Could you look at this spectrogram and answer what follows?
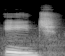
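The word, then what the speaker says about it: edge: आएगा तो वहां पर जी ई को ज पढ़ते हैं। जैसे कि एज एज तो यहां पर ई जो है ना ये जी ई लास्ट में रहेगा लेकिन इ यहां पर साइलेंट रहता है।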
